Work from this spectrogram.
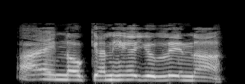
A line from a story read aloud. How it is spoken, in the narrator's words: Desdemona shouted despite her lung problems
